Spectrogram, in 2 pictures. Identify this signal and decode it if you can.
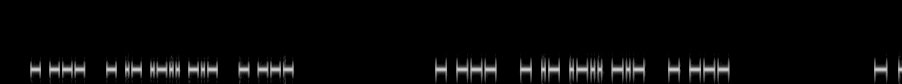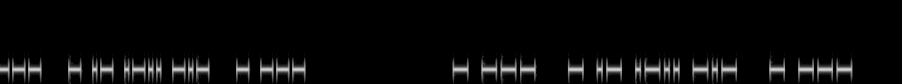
Morse code, heard as a keyed tone, about 31 wpm, 700 Hz. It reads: TO TALK TO TO TALK TO TO TALK TO TO TALK TO
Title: Speed-Racing - Sets of 3 Words 25wpm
